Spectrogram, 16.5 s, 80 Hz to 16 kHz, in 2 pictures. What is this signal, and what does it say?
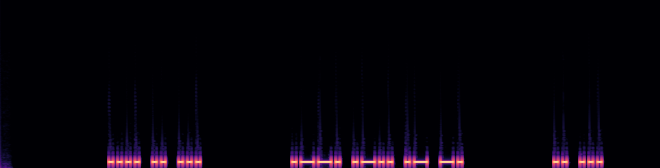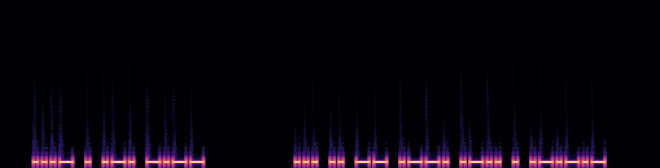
Morse code, heard as a keyed tone, about 22 wpm, 700 Hz. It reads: HIS PLAN IS VERY SIMPLE.
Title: 3x Word-Spacing - Sentences from Top 500 Words - 22wpm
